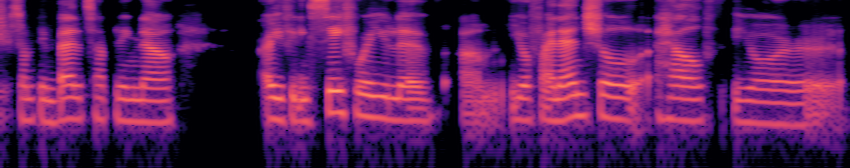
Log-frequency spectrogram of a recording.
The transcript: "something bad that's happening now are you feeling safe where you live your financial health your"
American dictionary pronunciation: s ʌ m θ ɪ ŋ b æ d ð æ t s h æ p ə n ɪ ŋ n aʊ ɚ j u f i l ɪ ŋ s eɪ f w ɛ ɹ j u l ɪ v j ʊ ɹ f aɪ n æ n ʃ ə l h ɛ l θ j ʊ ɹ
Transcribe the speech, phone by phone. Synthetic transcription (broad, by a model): s ʌ m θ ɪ ŋ b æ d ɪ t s h æ p ə n ɪ ŋ n aʊ ɚ j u f i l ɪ ŋ s eɪ f w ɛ ɹ j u l ɪ v j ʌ ɹ f aɪ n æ n ʃ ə l h ɛ l θ j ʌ ɹ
